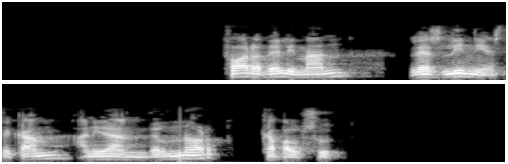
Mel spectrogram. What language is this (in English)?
Catalan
